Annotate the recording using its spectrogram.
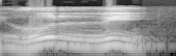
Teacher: रा के नीचे खड़ी ज़ेर है, रा के नीचे ज़ेर है, रा को बारीक पढ़ेंगे क्योंकि जब रा के नीचे ज़ेर हो तो रा बारीक पढ़ा जाता है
